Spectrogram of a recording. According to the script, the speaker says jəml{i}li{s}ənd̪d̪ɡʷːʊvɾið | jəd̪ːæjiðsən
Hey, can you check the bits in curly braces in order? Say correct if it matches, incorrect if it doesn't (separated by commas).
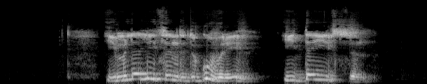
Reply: incorrect, incorrect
